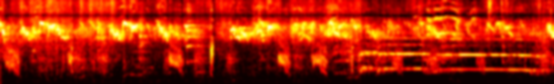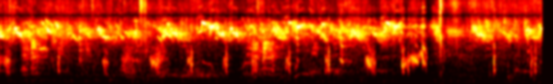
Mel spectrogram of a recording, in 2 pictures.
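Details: Chickens clucking in a busy flock, many short overlapping clucks and squawks continuously, with one longer drawn-out call near the middle, over a loud steady high-pitched hiss.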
